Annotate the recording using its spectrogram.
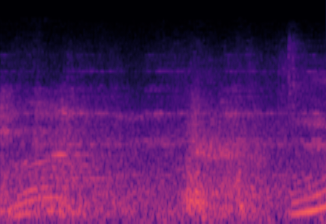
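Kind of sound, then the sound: vehicle, train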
